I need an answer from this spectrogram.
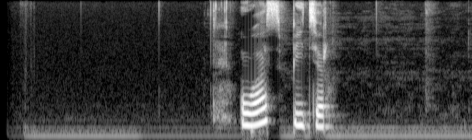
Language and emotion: Russian, neutral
